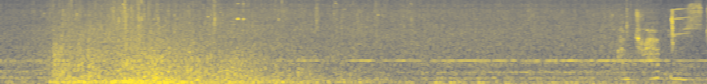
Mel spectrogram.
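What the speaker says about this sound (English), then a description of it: "I'm trapped in a storm?" A heavy thunderstorm in the game Life is Strange: a loud rumbling roll of thunder over steady pouring rain, easing into a continuous rain wash with a faint tone running beneath.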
